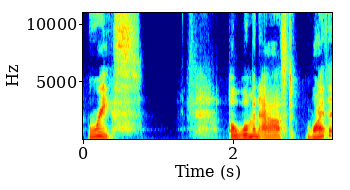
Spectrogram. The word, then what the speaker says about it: Rhys: I read it rice. She But it says, "My son is named the spelling like Reese."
